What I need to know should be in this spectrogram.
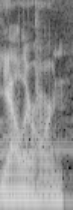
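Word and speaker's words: Gjallarhorn: to use it more don't forget it's pronounced Yer horn I'm not lying that's actually how it's pronounced uh kept a great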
